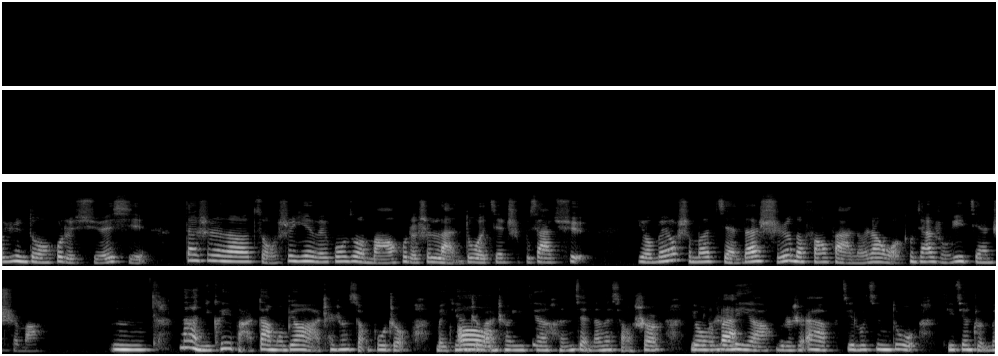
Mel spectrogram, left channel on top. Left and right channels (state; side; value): silent; left; 59 dB below the other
